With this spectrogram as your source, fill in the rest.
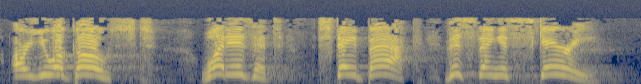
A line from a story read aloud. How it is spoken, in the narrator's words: the disciples are shouting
